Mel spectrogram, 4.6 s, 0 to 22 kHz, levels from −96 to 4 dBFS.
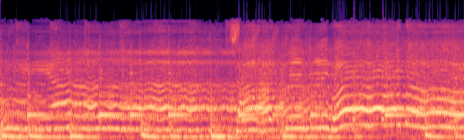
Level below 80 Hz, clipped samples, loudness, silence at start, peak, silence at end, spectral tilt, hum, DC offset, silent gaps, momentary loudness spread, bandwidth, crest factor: -36 dBFS; 0.3%; -8 LUFS; 0 s; 0 dBFS; 0 s; -5.5 dB/octave; none; under 0.1%; none; 4 LU; 12.5 kHz; 8 dB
